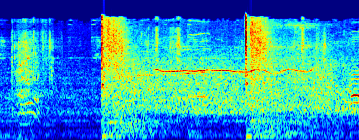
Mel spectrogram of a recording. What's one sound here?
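A rifle fires two loud shots.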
